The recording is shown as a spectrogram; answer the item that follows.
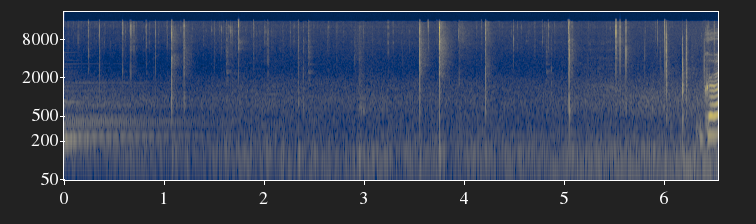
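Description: An acoustic guitar chord rings out and fades, leaving a wood fire in a fire pit crackling quietly with scattered, irregular sharp pops.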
